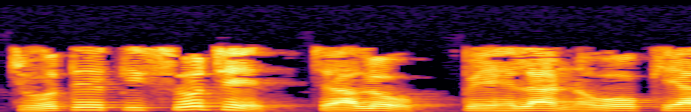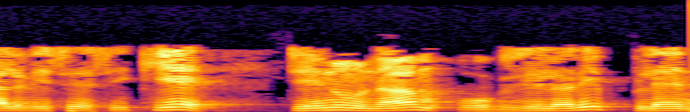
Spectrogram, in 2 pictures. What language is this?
Gujarati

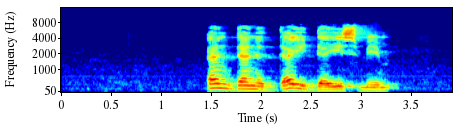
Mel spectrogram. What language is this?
Kabyle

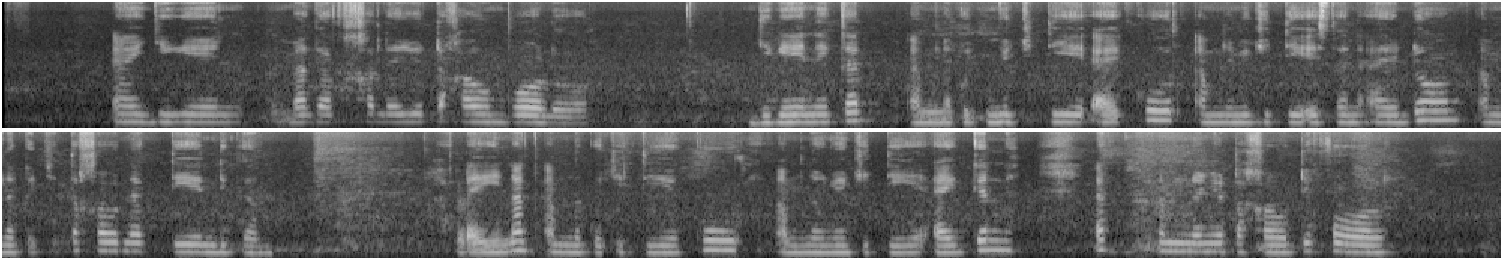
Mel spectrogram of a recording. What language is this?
Wolof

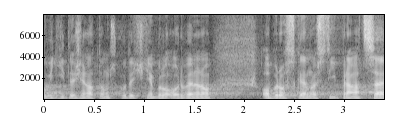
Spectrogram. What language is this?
Czech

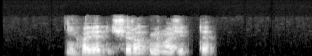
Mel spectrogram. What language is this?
Tatar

